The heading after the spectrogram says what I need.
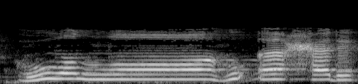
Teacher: ہو اقصی حلق سے ادا ہو رہا ہے، احد وسط حلق سے ادا ہو رہا ہے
